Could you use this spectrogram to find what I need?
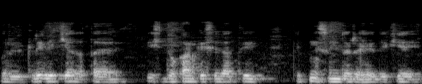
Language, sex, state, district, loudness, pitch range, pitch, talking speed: Hindi, male, Chhattisgarh, Korba, -17 LUFS, 120-140 Hz, 130 Hz, 215 wpm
